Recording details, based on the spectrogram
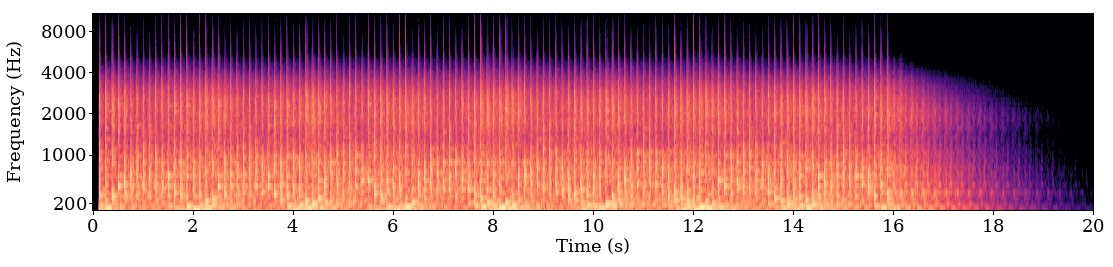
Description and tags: ARP D - var 8
ARPS D - I took a self created sound from the Virtual Korg MS20 VSTi within Cubase, played some chords on a track and used the build in arpeggiator of Cubase 5 to create a nice arpeggio. I used several distortion, delay, reverb and phaser effects to create 9 variations. 8 bar loop with an added 9th and 10th bar for the tail at 4/4 120 BPM. Enjoy!
120bpm, arpeggio, bass, harmonic, melodic, sequence, synth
